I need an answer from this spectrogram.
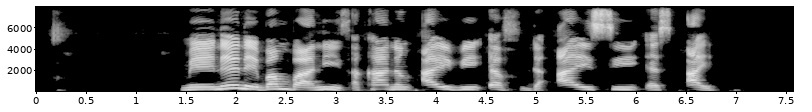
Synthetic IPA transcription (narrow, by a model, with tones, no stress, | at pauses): meː˨neː˦neː˨bɐ˦mbaː˨niː˦sʼɐ˨kaː˦nɪ˦ŋʔa˦jbiː˦ʔɛ˦˨fda˨ʔa˦jsiː˦ɛ˦sʔa˦˨j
